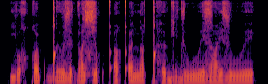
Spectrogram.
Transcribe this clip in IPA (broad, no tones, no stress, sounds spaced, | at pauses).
j u χ q u p ɡ͡ǃ ə ʊ̯ z ə ɡ ɑ ɕ ə p qʼ ə qʼ ɯ n ɑ ǃʰ ə ɡ i d ɯ w u ɪ̯ z ɑ ɪ̯ z u ɪ̯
